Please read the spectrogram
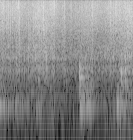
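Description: Chopped onions and green chillies sizzling as they fry in a nonstick pan, with a spatula stirring and scraping through them against the pan.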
